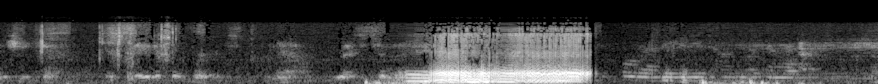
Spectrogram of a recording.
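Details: A dog snoring: a loud, rough, rattling snore over quiet room sounds and faint talk, then stopping abruptly.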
